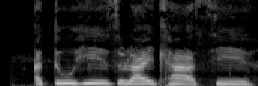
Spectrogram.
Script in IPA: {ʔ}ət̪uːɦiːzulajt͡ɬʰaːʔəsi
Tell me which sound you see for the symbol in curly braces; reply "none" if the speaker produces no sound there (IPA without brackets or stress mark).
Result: ʔ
